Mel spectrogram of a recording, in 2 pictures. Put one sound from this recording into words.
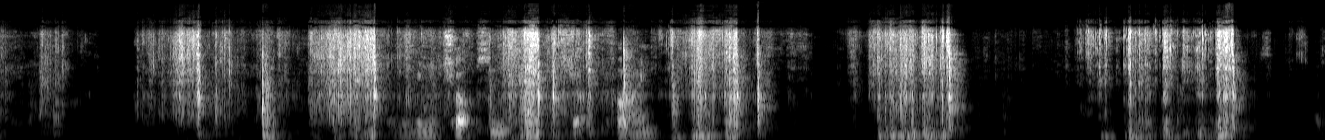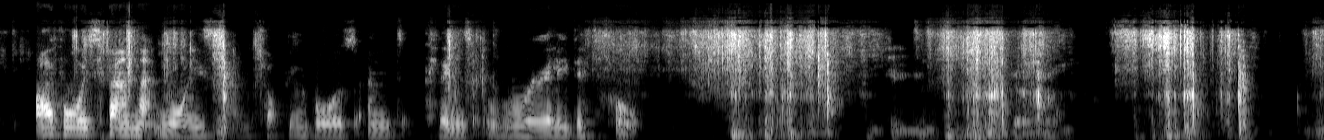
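A knife thuds against a cutting board.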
